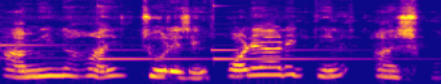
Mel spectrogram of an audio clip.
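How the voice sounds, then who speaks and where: A woman's voice: mid-range voice, normal speed, over music, close to an everyday voice. A woman voicing a polite, anxious young man in a cartoon. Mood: bewildered. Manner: plaintive, polite. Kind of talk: cartoon voice acting.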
